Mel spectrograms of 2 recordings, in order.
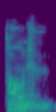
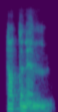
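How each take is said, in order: First: The middle t sound is dropped. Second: The middle t sound is pronounced. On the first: This is how people in London say it. "in London, they also say Tonham" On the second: This is the proper way to say it. "the appropriate pronunciation should be Tottenham"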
